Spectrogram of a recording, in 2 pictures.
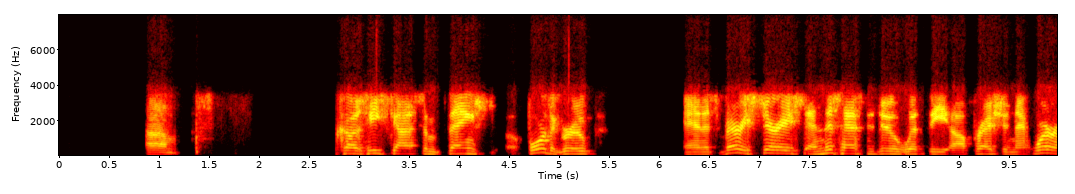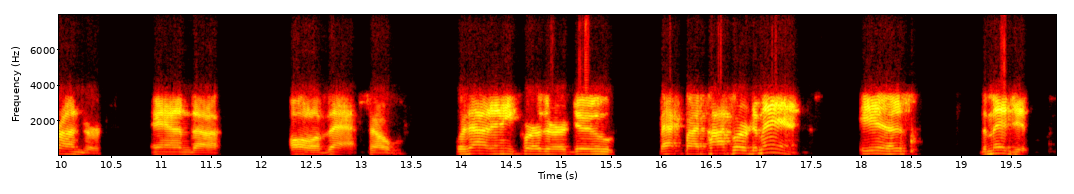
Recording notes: Call In Bible Study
